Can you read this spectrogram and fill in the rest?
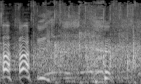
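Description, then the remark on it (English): An audience claps for the Dallas Cowboys in a steady, dense wash of applause that holds for the whole moment, with a voice speaking briefly over it at the start. “You don't clap for family and you don't clap for friends, but you clap for the Dallas Cowboys.”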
